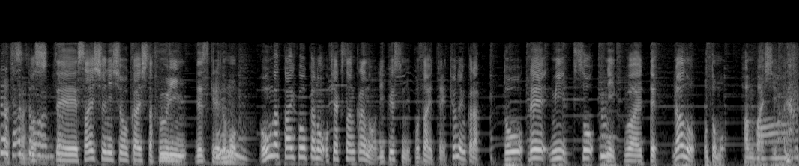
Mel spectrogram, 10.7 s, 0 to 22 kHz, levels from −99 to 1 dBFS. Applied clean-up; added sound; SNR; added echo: neural mask model RNNoise.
